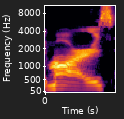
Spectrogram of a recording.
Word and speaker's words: Mars: Yeah, well, my name is spelled a little differently. So I pretty much, if you search my name on any internet surfer machine, you'll find me. So it's Rebekka, R-E-B-E-K-K-A, Mars, M-A-R-S, like the planet.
